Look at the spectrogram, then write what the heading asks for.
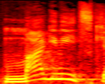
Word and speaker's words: Magnitsky: Magnitsky, a pronúncia correta, tá?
